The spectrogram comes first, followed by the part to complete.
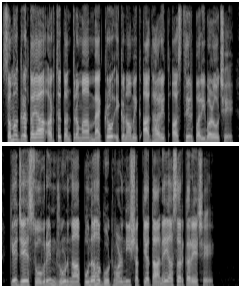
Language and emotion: Gujarati, neutral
